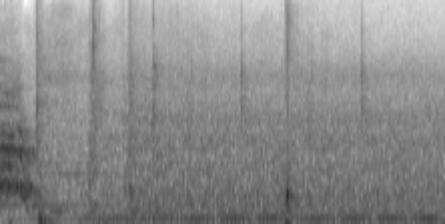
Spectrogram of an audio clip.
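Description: Quiet background music over a steady low hum, with a few soft knocks and one sharp tap about three seconds in.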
